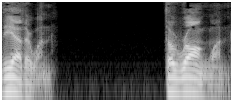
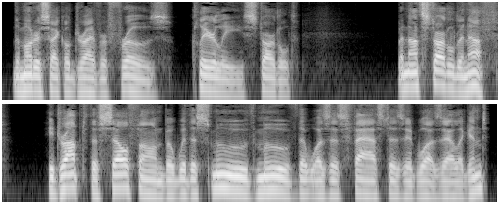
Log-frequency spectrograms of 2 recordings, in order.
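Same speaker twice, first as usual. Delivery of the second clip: plain reading voice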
